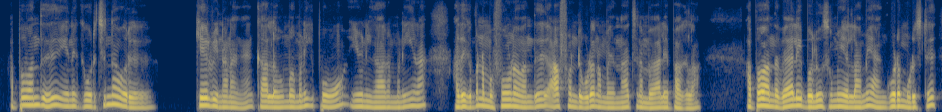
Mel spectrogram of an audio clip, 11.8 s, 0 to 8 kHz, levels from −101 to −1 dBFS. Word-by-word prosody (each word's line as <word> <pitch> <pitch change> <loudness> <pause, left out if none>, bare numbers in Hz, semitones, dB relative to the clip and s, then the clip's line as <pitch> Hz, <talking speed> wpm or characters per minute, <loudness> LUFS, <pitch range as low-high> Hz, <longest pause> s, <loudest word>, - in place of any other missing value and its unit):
அப்போ 135 - -3
வந்து 200 -2 +1 0.3
எனக்கு 165 -3 -4
ஒரு 155 - -5
சின்ன 215 +2 0
ஒரு 140 -5 +2 0.8
கேள்வி 195 -3 +4
என்னனாங்க, 135 -4 -4 0.2
காலையில 145 -2 +1
9:00 145 0 -2
மணிக்கு 180 +4 -3
போவோம். 155 +6 0 0.2
ஈவ்னிங் 150 -3 -1
6:00 140 0 -2
மணினா, 170 +6 -3 0.4
அதுக்கப்புறம் 150 +4 +2
நம்ம 155 -4 0
ஃபோன 175 -2 +2
வந்து 140 +2 -2 0.2
ஆஃப் 160 - -3
பண்ணிட்டு 145 -4 -1
கூட, 160 - +4
நம்ம 135 -2 -3
எதனாச்சும் 140 +3 -4
நம்ம 130 -2 -1
வேலைய 135 0 -1
பார்க்கலாம். 115 +1 -3 0.6
அப்போ 175 - +2
அந்த 155 -3 +2
வேலை 175 +3 +5
பளு, 150 +1 +5
சுமை 160 +1 +1
எல்லாமே 145 +5 +1
அங்கோட 150 +5 +3
முடிச்சுட்டு, 140 +6 -1
150 Hz, 180 wpm, -21 LUFS, 140-165 Hz, 0.8 s, வேலை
